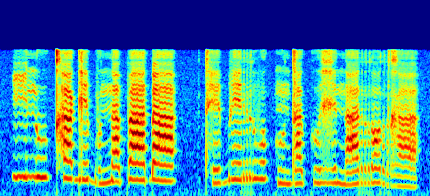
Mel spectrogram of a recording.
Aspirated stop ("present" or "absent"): present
